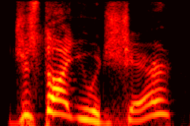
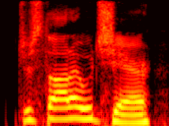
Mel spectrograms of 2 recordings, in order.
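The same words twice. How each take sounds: First: High, soft, disbelieving question; incredulous echo. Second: Lightly raised, offhand voice; casual lady imitation. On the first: Acted. Confronting the cat lady, incredulous. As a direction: repeat it back in hushed disbelief. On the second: Lady in the video signing off, mimicked casually. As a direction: toss it off as a casual share. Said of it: "the lady in the video was like".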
